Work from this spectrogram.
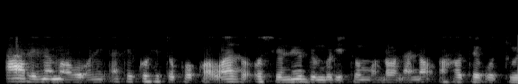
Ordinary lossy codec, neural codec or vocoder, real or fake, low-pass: none; vocoder, 22.05 kHz, 80 mel bands, WaveNeXt; fake; 3.6 kHz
